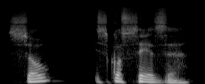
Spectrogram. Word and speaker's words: escocesa: The thing there is that we need a Z sound at the end. Sou escocesa.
